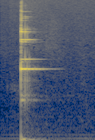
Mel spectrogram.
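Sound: beer bottles clinking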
